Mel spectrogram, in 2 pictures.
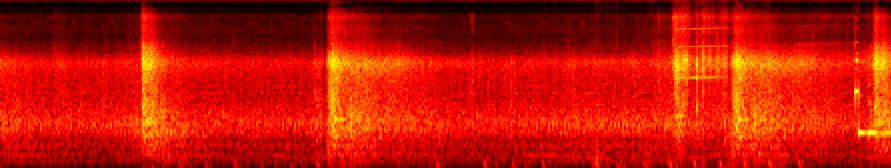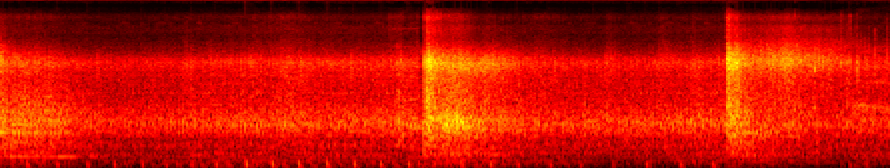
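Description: Tank cannons fire in loud, sharp blasts now and then.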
